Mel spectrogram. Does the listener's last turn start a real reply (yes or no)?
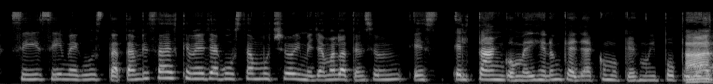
yes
